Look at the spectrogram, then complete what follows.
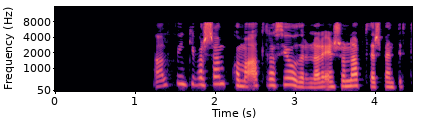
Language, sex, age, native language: Icelandic, female, 30-39, Icelandic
